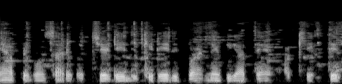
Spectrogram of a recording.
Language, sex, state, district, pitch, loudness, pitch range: Hindi, male, Bihar, Muzaffarpur, 95 Hz, -17 LUFS, 90-95 Hz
